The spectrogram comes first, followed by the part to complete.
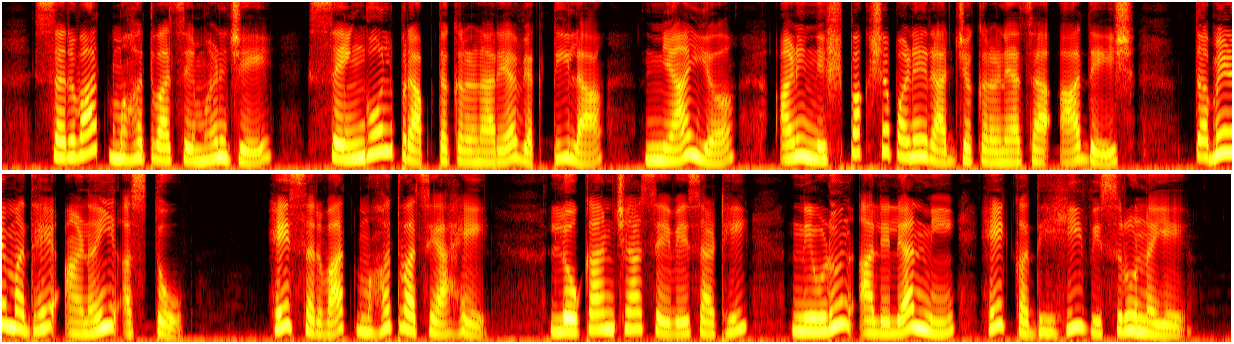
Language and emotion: Marathi, neutral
